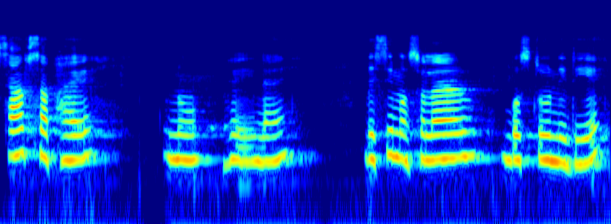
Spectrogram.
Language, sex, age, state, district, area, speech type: Assamese, female, 60+, Assam, Tinsukia, rural, spontaneous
